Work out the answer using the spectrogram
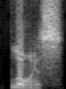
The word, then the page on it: loess: American English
